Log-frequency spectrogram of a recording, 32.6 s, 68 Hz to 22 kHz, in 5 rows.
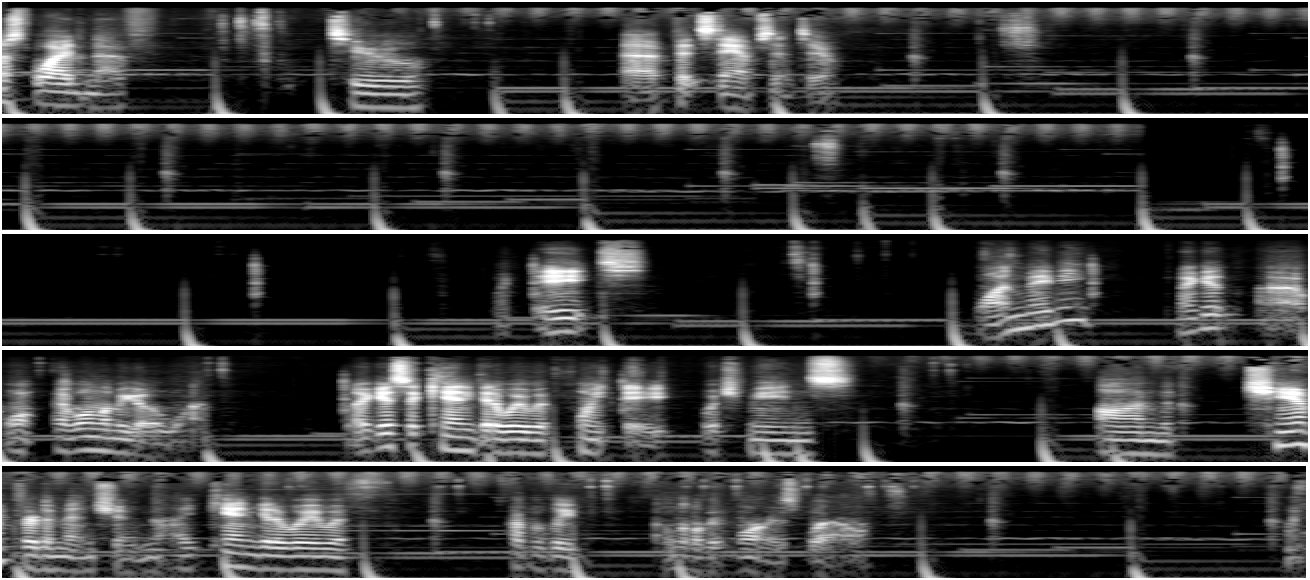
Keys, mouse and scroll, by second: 2.3 click, 3.6-6.9 middle drag, 8.1 middle click, 10.0 middle click, 11.2 click, 12.7 click, 13.5 click, 17.0 click, 19.7 click, 20.6 click, 21.6 click, 24.2 click, 25.9 click, 27.5 click, 28.3 click, 29.0-31.1 drag, 31.7 click.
